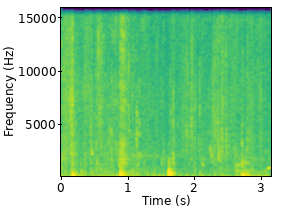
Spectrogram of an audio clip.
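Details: Four-week-old puppies, born 4-26-10 to Izz-A-Bull Ruby Jewel and Champion Luca Brahma-Bull, playing indoors in their nursery; short harmonic whines and yelps come roughly every three-quarters of a second, faint against a low background rumble.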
